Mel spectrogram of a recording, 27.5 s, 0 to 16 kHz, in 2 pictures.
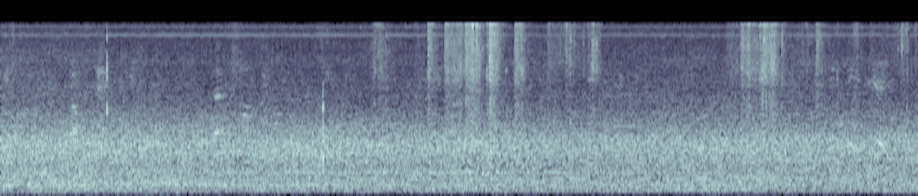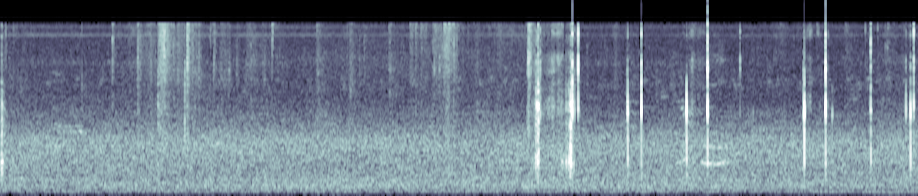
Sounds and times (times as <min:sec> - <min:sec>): Speech: 0:03.2 - 0:04.4, 0:12.5 - 0:13.5, 0:14.4 - 0:15.2, 0:23.7 - 0:24.8.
